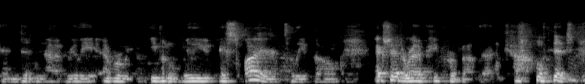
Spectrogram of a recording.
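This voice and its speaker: A man talks at a fairly quick pace with a fairly high pitch. He has a plain, everyday voice with ordinary pitch variation. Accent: American. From US South. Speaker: interviewer. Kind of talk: interview.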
